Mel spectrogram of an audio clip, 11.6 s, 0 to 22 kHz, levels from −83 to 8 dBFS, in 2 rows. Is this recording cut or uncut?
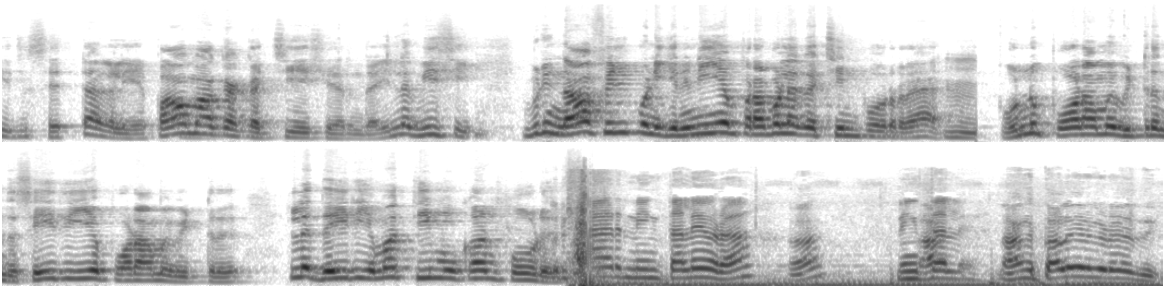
cut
